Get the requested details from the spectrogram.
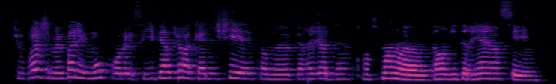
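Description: Here a woman speaks with fairly even intonation. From southwest France. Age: 20s. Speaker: speech therapist. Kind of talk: personal testimony interview. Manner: halting.

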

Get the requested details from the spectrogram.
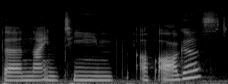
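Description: A woman with a German accent speaks at a very slow pace. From western Germany. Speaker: international student. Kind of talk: casual interview. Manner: hesitant, many fillers.

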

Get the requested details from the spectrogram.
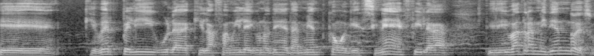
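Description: A man with a Chilean accent speaks at a moderate pace in a medium pitch, his intonation fairly even. Noticeable background noise and audible room echo fill the recording. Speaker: film podcast co-host. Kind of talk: casual chat.

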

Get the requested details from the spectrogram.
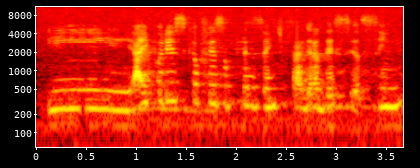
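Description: Her voice is high, and the woman speaks at a fairly slow pace. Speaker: former nun, umbanda follower. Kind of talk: testimony.

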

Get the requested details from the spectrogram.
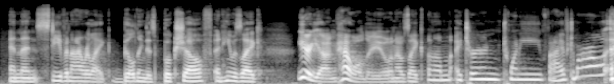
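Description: Speaking with an American accent over noticeable background noise, a woman talks at a moderate pace in a medium pitch with very wide pitch swings. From US Midwest, Chicago suburbs (Illinois). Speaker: TV production coordinator. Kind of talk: casual chat.

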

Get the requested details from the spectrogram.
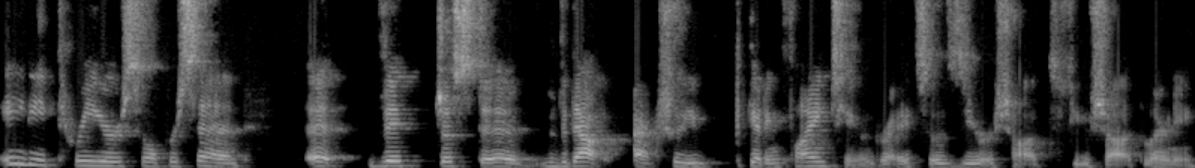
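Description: In a Persian accent, a woman speaks fairly slowly in a dark, mellow tone. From Iran. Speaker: AI startup co-founder and researcher. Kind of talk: interview.

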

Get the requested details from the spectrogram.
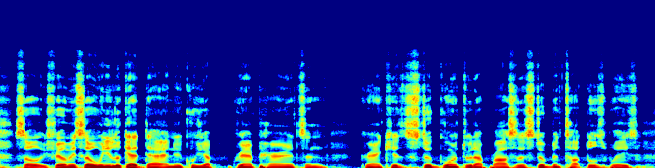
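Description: A man's fairly low-pitched, dark, mellow voice at a fairly quick pace, with ordinary pitch variation and a dry, close sound with no echo, in a very clean recording with a silent background. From Miami, Haitian parents. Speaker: therapist. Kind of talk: casual interview.

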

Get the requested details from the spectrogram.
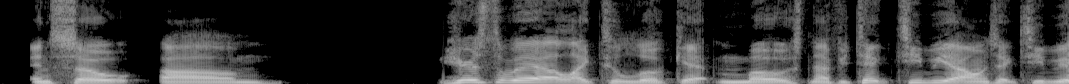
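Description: With an American accent and a normal speaking voice, a man speaks at a moderate pace and medium pitch with lively intonation, the sound dry and close with no echo against a quiet background. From Texas, Houston. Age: 40s. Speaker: psychologist and author. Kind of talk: casual chat.

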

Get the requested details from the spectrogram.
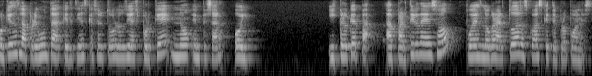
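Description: A woman's fairly high voice with a Mexican accent. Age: 20s. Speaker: entrepreneur. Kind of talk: podcast interview. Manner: fast, energetic.

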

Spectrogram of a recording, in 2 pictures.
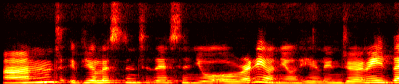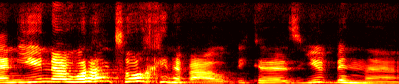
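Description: A woman with an English accent talks at a fairly quick pace with hardly any pauses, using a high pitch, lively intonation, a bright, sharp tone and big swings in loudness. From England. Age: 20s. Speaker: mindset coach. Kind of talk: solo podcast monologue. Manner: unscripted, with filler words and laughs.

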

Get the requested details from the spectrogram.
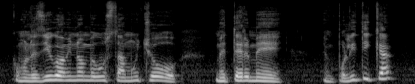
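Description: Delivered at a fairly slow pace, the voice has a dry, close sound with no echo. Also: man. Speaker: radio host and finance professor. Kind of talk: radio talk show on personal finance. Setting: radio studio.

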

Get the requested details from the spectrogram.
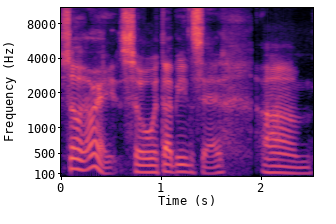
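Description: Here a man talks at a moderate pace at a medium pitch. He has an ordinary speaking voice. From Oklahoma. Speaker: podcast co-host and insurance agent. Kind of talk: casual chat.

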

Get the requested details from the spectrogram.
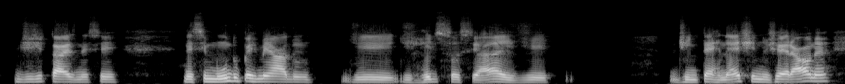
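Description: Against a quiet background, a man of medium pitch talks at a very slow pace, leaving long, frequent pauses. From Brazil, Federal District. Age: 20s. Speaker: podcast co-host, pedagogy student. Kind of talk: casual chat. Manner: halting.

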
